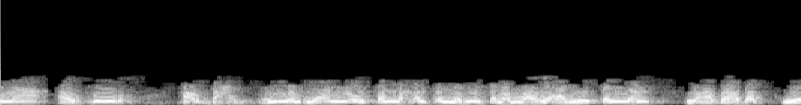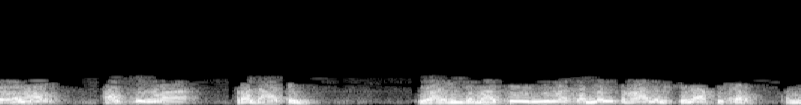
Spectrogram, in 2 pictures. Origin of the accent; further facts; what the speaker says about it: Sudan; عندنا في السودان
